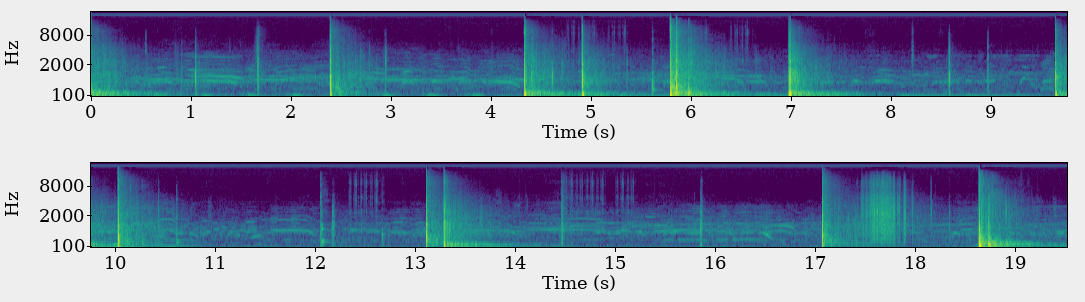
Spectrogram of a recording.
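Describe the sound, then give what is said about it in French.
Grenade explosions at a protest go off again and again at irregular intervals, loud sharp bangs each trailing into a brief echo, over a low murmur of crowd noise in the background. “Il y a un mois, il y a des moments, les grenades explosaient sans interruption, comme à Sivins, comme à Notre-Dame-des-Landes ou ailleurs.”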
